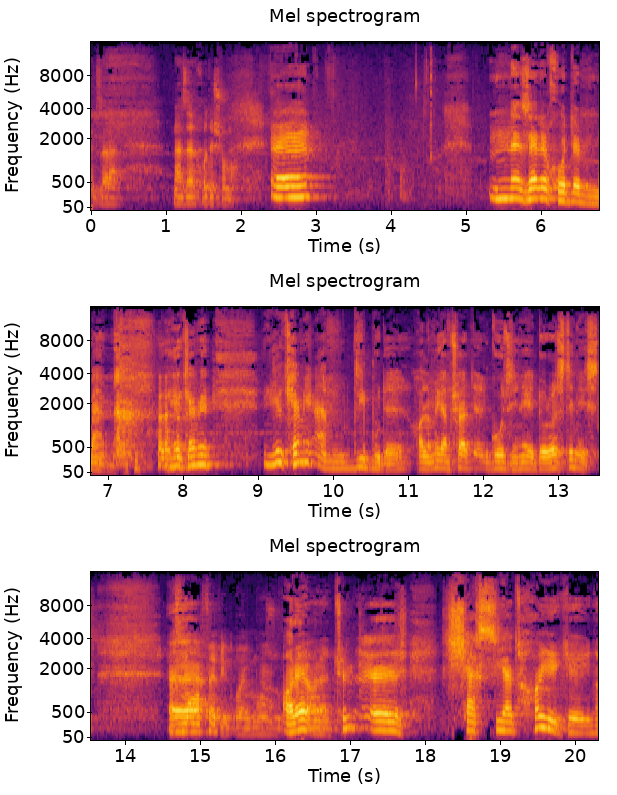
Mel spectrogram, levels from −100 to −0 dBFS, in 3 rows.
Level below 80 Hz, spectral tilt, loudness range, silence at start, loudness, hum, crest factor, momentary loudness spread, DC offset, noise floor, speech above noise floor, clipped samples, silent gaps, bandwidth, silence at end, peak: -58 dBFS; -3 dB/octave; 5 LU; 0 s; -18 LUFS; none; 20 dB; 18 LU; under 0.1%; -49 dBFS; 30 dB; under 0.1%; none; 15.5 kHz; 0 s; 0 dBFS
